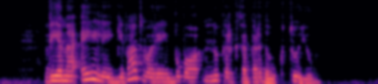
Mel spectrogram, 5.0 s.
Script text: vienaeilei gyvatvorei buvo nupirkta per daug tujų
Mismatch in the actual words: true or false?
false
